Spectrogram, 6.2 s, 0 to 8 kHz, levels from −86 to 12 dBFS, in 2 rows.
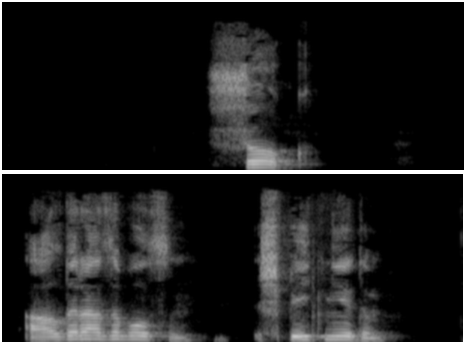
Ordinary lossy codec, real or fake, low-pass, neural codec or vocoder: MP3, 48 kbps; real; 7.2 kHz; none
